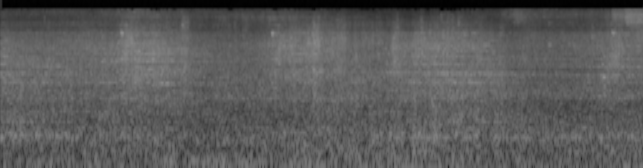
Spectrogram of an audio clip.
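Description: Double-stack intermodal well cars of a Norfolk Southern freight train rolling past at low speed: a steady, heavy rumble of steel wheels on rail.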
